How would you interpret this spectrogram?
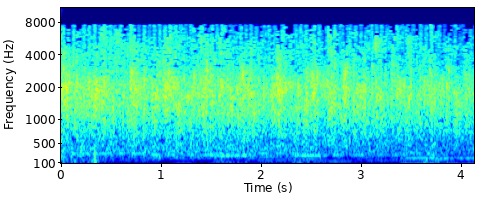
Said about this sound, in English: Give the Lord one more hand clap of praise if you love him.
